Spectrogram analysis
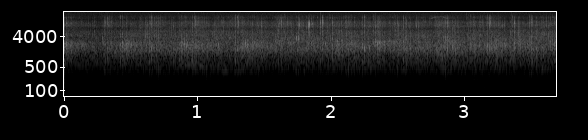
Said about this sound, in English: But this is how, yeah, that's all right. Go ahead and clap.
